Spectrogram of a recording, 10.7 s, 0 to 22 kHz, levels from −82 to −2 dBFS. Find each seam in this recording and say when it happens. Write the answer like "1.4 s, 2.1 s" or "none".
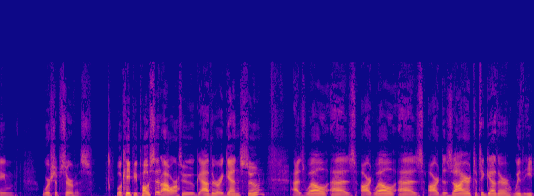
2.2 s, 3.2 s, 3.5 s, 5.7 s, 7.4 s, 9.5 s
